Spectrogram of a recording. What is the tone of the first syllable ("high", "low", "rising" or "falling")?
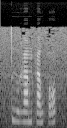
low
